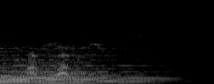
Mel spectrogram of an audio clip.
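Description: A held music chord fading out, with a dog giving two short barks about a third and two-thirds of a second in.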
